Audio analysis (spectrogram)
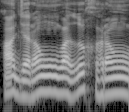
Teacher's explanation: ذخ سیٹی نہیں مارنی، ذخ خا میں خراٹا ہوتا ہے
